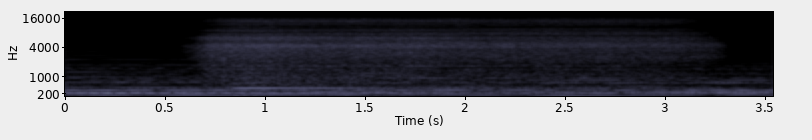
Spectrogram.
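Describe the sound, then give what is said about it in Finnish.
A deep cleansing breath, drawn in through the nose and let out through the mouth, forms one long airy hiss over soft, steady background tones. “Otetaan vielä yhdessä puhdistava hengenveto sieraimista sisään ja suusta ulos. Eli hengitä syvään sisään”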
